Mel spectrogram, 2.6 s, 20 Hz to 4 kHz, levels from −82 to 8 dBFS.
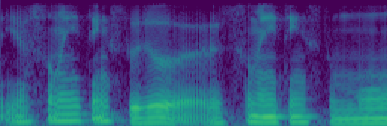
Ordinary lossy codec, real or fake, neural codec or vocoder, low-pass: none; real; none; 3.6 kHz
